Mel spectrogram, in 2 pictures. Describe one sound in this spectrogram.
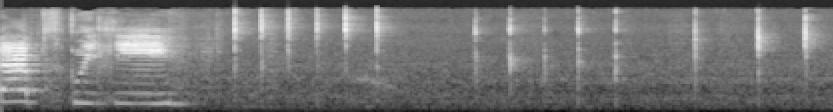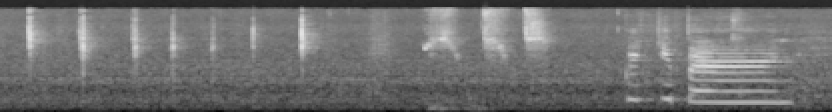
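A parrot's beak clicks and crunches as it chews.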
